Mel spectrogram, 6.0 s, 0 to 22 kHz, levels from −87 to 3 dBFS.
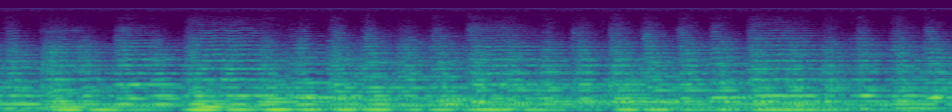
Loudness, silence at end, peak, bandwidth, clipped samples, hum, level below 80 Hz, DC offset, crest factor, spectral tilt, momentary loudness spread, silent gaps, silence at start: -19 LUFS; 0 s; -2 dBFS; 7.6 kHz; under 0.1%; none; -44 dBFS; under 0.1%; 16 dB; -8 dB/octave; 4 LU; none; 0 s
